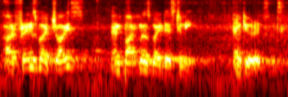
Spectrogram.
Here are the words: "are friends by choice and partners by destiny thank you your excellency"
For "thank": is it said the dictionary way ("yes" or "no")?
no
